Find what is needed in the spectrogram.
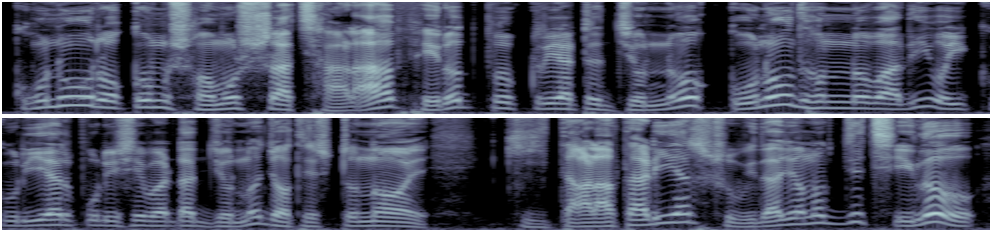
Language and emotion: Bengali, happy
